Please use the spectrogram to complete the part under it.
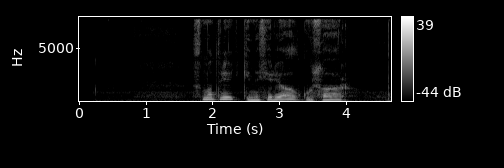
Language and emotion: Russian, sad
